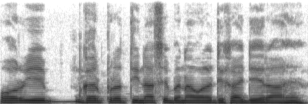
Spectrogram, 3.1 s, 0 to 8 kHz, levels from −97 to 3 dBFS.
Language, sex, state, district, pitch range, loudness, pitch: Hindi, male, Arunachal Pradesh, Papum Pare, 130-150 Hz, -13 LUFS, 145 Hz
